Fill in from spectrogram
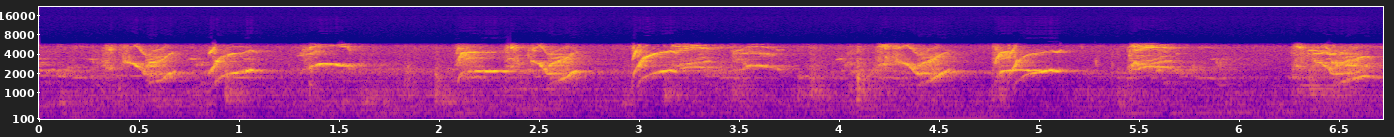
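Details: Canary of the Slavujar song style from a Romanian breeding, singing strong phrases of rising and falling whistled notes with bright trills, delivered in bursts about every half second to one second.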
